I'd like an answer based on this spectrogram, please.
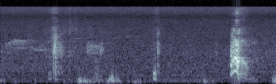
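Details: Schipperke puppies about seven and a half weeks old, from the litter of Shegy and Dark, giving a few short, soft yips and whimpers at irregular spacing, then one louder, sharper yelp near the end, in a quiet setting.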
